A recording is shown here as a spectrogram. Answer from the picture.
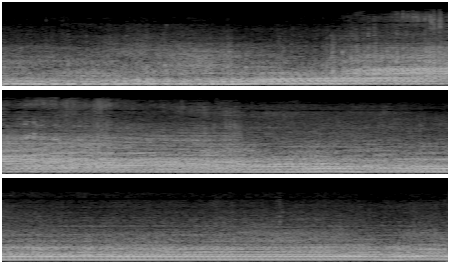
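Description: A car engine under way: it pulls harder about two seconds in, rising in pitch for a few seconds, then settles into a steady cruise.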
